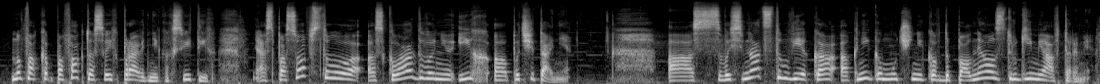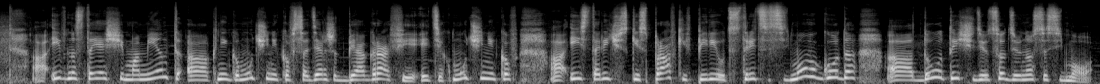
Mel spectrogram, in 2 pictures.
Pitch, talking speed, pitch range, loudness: 235 Hz, 110 wpm, 210-265 Hz, -16 LUFS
